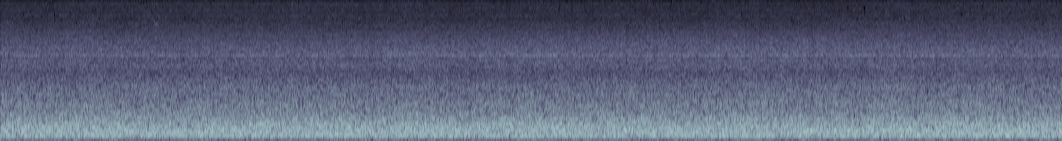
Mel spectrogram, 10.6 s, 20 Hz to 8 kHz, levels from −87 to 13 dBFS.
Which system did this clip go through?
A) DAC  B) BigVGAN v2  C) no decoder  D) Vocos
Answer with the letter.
C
